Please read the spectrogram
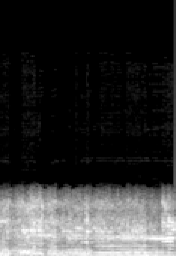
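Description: Live band playing an instrumental passage with guitars, bass and drums, with sustained low notes.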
